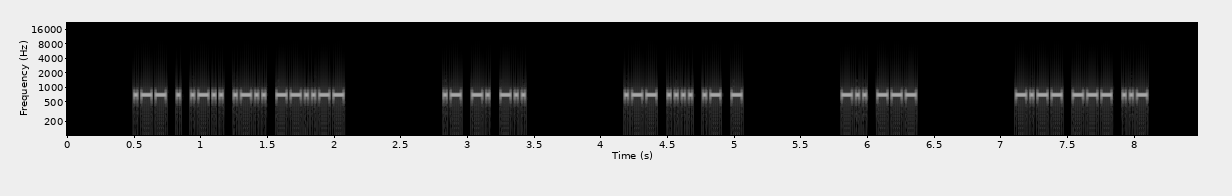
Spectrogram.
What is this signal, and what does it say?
Morse code, heard as a keyed tone, about 47 wpm, 700 Hz. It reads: WELL, AND WHAT DO YOU
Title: 4x Word-Spacing - Sentences from Top 200 Words - 45wpm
